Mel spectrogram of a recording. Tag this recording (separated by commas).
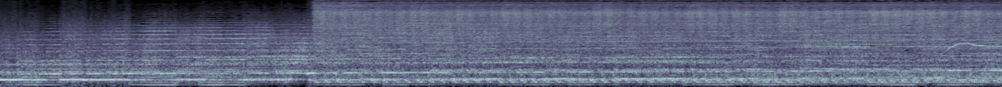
Music, Sound effect, outside, urban or man-made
